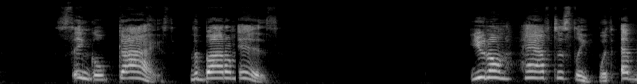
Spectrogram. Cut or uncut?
cut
